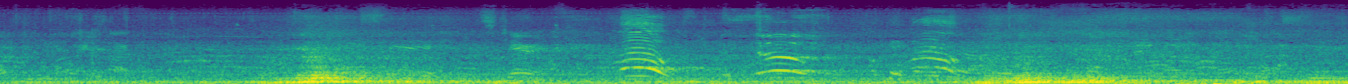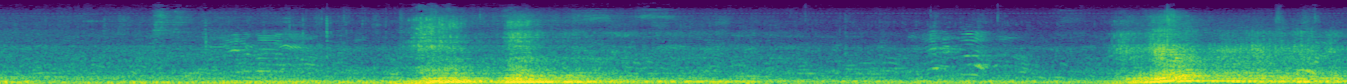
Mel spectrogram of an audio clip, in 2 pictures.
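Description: Car engines revving in loud bursts four times over a steady low engine hum, the last rev rising in pitch. Between them come several short rising-and-falling calls from people in the street.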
